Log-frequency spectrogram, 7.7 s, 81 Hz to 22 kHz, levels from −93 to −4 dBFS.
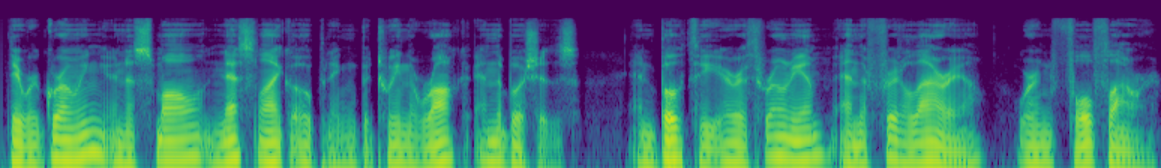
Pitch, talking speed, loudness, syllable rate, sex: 90 Hz, 195 wpm, -20 LUFS, 5.9 syllables/s, male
